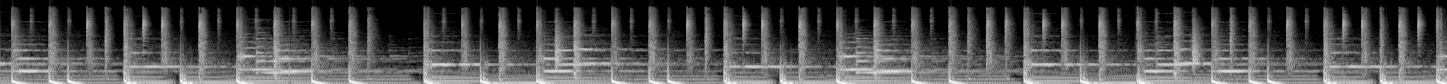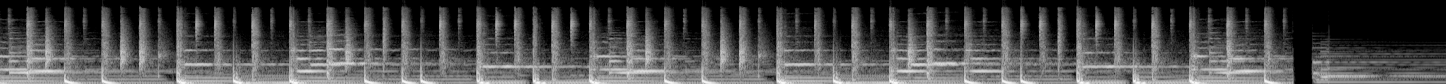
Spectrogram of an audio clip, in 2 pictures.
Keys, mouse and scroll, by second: 1.1 shift+click, 9.0 click, 12.0 click, 17.0 click, 23.7 space, 24.1 click, 28.5 click.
